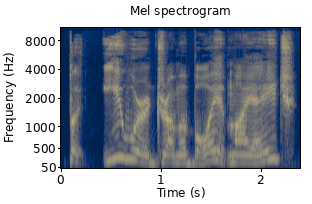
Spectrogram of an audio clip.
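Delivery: high-pitched, protesting lad; arguing boy. A narrator's reading. Son challenging father to let him fight, arguing. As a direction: argue back as a young son. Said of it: "argued Daniel".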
